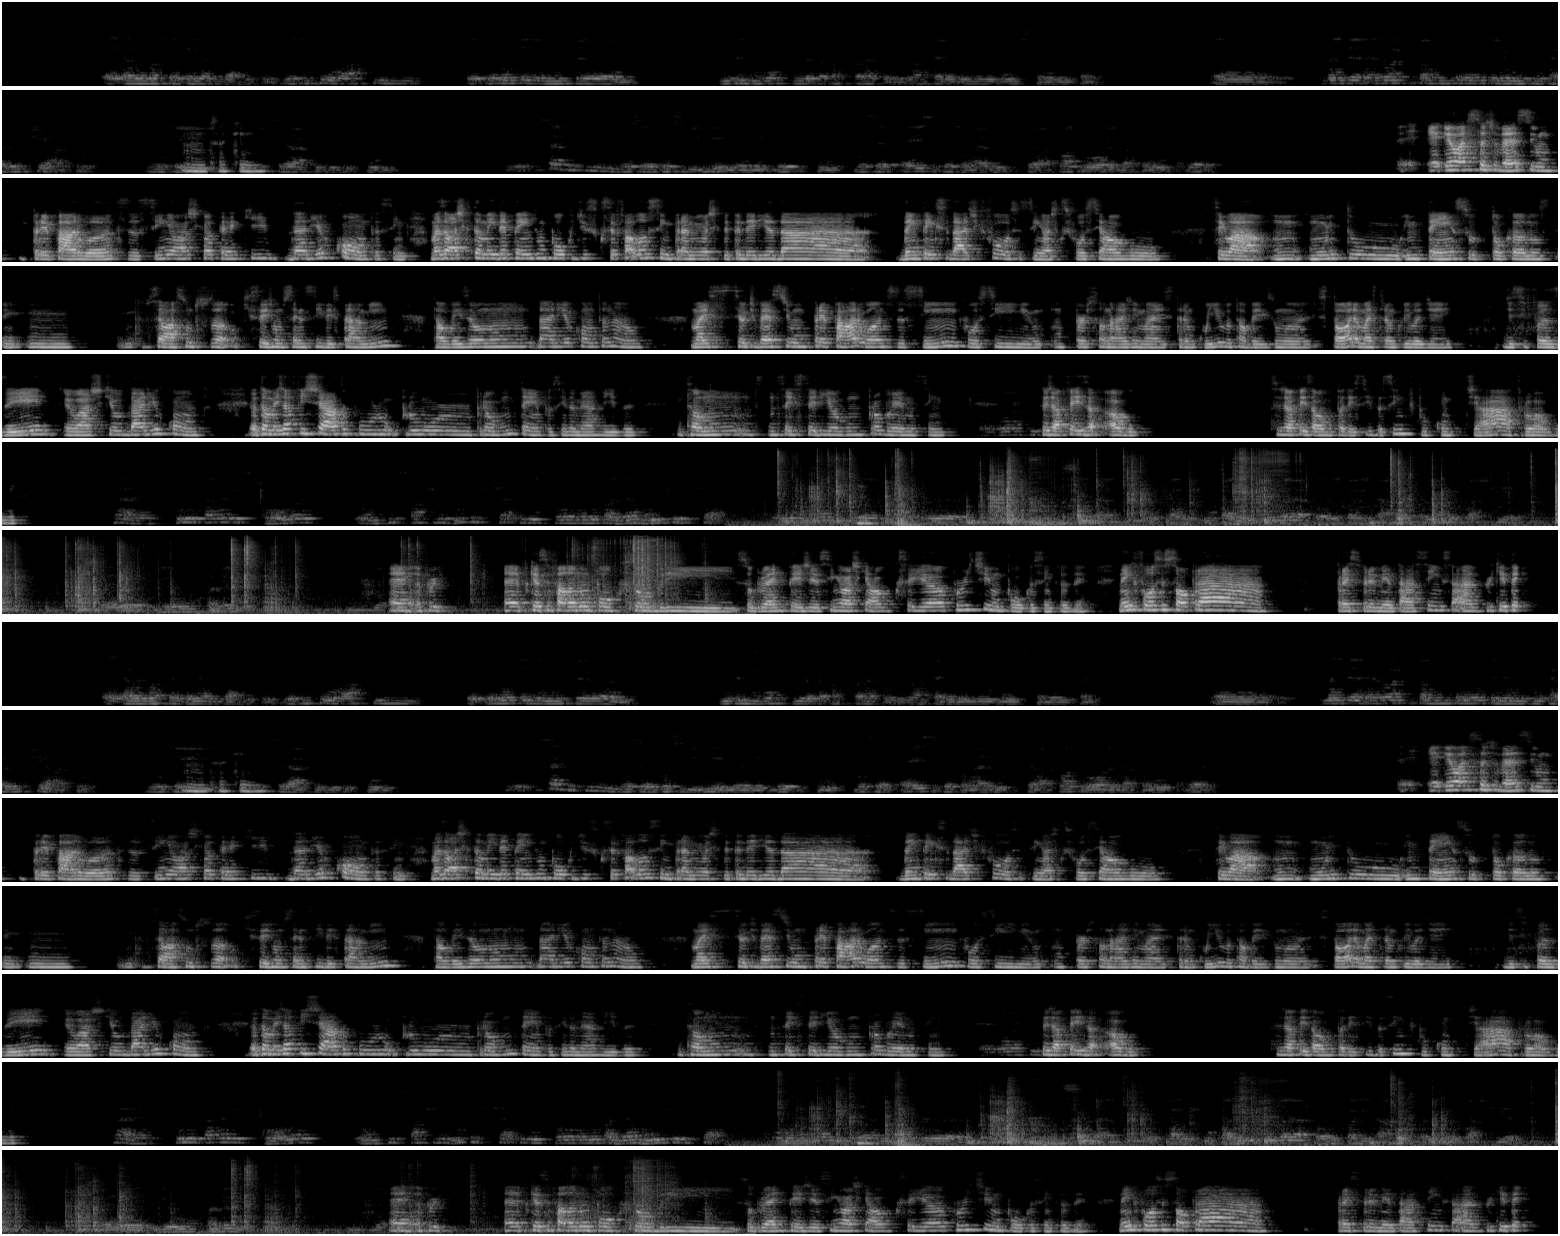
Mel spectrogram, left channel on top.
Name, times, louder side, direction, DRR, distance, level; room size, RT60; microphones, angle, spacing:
voice 1, 1.0-4.2 4.6-6.3 7.2-11.0 12.1-12.8 13.2-16.4 17.0-17.8 18.1-19.5 20.6-27.7 54.1-54.3 65.1-65.2 72.0-73.5 78.9-81.0 81.3-85.0 85.5-87.5 88.3-93.0 94.3-95.9 96.8-97.4 98.0-98.3, right 1 dB, 10° right, 5.3 m, -48 dB
voice 2, 17.4-18.2 29.5-31.1 31.4-39.8 40.1-42.7 43.3-47.4 47.8-53.1 53.6-61.2 61.7-68.6 69.0-71.7 72.6-73.6 74.9-77.9 86.4-86.5 97.2-97.9 98.4-104.2 104.5-106.0 106.7-108.5, left 4 dB, 60° left, 0.7 m, -27 dB
sound 1, 85.0-100.8, left 4 dB, 40° left, 0.9 m, -41 dB
16.0 x 8.8 x 2.6 m
head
